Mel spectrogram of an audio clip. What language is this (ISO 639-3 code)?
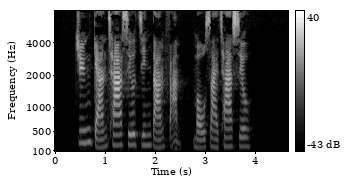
yue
